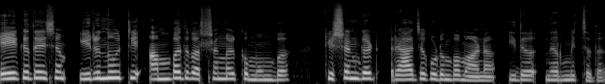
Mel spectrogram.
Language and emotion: Malayalam, neutral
